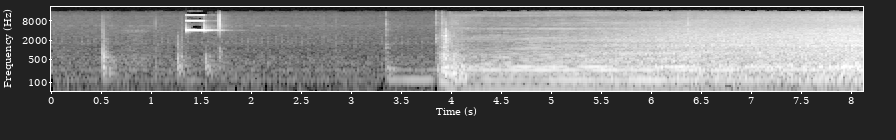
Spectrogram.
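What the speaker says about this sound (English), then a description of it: "Definitely is a squirrel cage blower." GE dehumidifier, model ADEL70LRL2, from 2015: a few clicks and beeps, then its squirrel cage blower starts up and settles into a steady, loud whooshing hum with no talking.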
